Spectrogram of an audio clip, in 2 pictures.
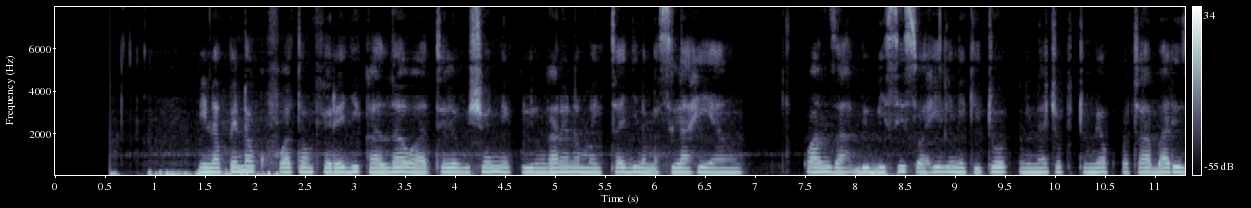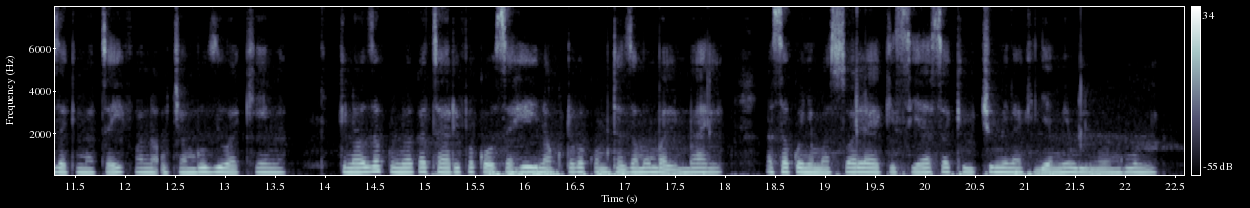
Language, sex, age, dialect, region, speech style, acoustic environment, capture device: Swahili, female, 25-34, Kenya - Mombasa, Kenya, focused, silence, mobile / Linux / Chrome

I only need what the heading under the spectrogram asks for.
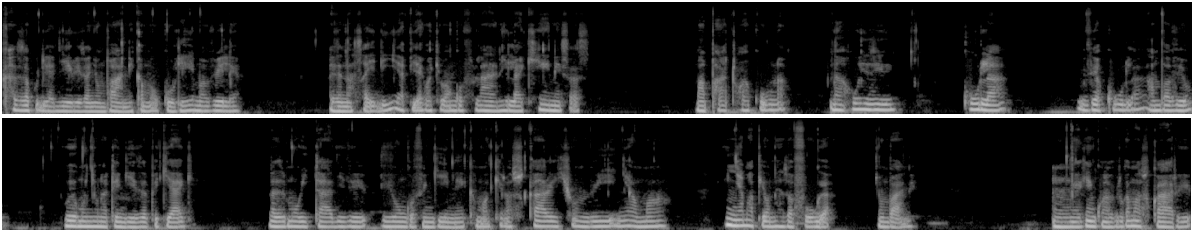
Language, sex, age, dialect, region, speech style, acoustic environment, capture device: Swahili, male, 18-24, Kenya - Mombasa, Kenya, focused, silence, mobile / Linux / Chrome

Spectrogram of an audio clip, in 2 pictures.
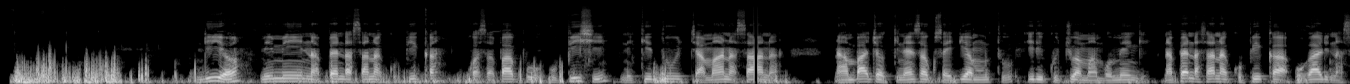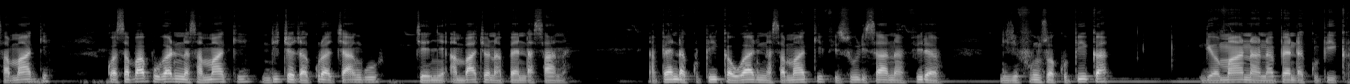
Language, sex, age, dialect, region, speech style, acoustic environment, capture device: Swahili, male, 25-34, Kenya - Mombasa, Kenya, relaxed, nature, mobile / Linux / Chrome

